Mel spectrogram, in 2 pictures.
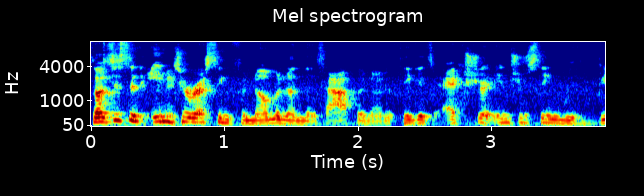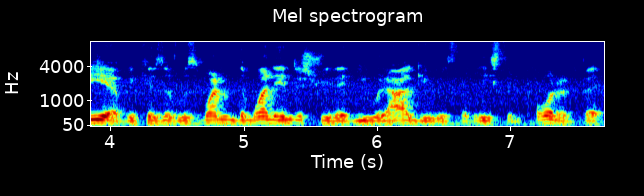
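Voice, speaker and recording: Speaking at a very fast pace, a man has a medium pitch and ordinary pitch variation. His voice is somewhat breathy. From Australia, Melbourne. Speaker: podcast host. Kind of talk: casual chat. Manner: animated.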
